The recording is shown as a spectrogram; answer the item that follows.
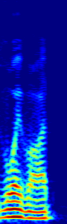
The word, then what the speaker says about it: Voivod: Will I lose metal points if I ask if I pronounce that right, Voivod? – Oh, that's correct. – That's right. – You won't lose metal points, Voivod.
